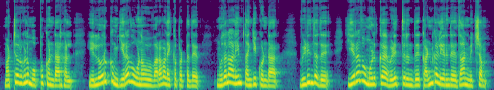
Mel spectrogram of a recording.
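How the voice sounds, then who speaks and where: A woman narrating a short story in an audiobook, reading in a steady, measured way. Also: medium pitch.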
